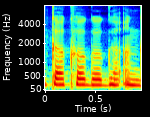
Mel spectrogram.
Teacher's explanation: तो आप बताएंगे कंठ यह गले से बोला जाता है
